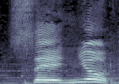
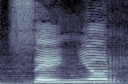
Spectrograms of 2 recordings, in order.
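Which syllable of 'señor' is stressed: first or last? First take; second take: last; last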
